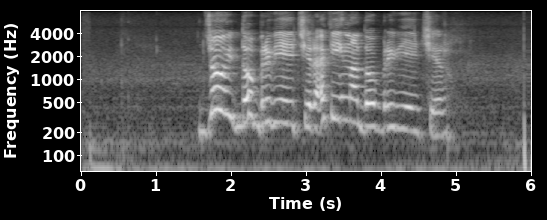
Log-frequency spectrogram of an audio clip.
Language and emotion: Russian, positive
